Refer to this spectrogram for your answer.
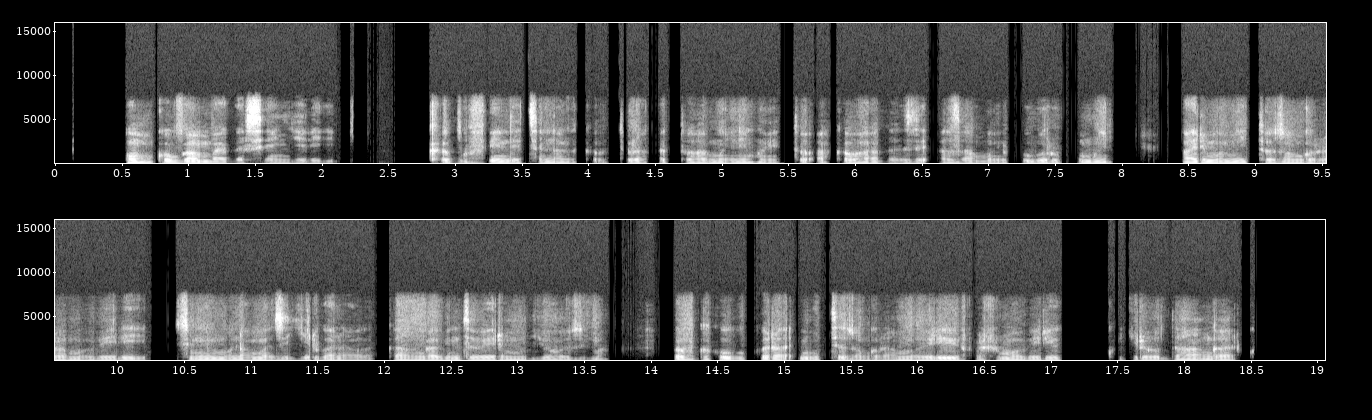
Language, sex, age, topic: Kinyarwanda, female, 25-35, health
